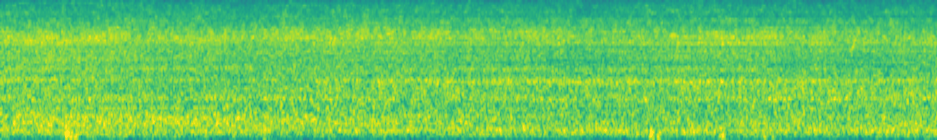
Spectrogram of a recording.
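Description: Hair dryer running with a steady hiss, blowing warm air on a rain-soaked chick held in a hand.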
